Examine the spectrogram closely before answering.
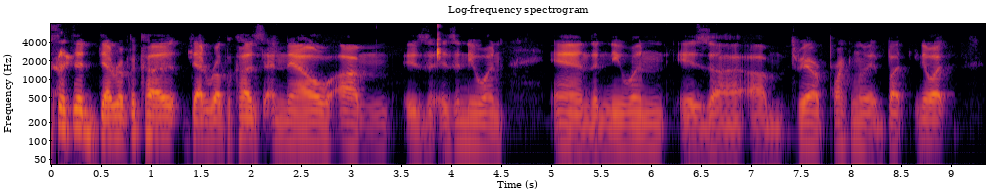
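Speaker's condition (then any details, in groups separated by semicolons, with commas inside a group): No condition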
